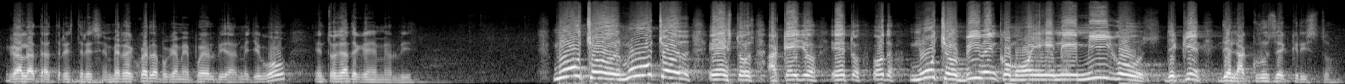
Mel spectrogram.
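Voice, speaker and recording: Animated male preacher in an echoing hall. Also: high voice. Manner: animated, quizzes listeners with quick questions. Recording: long hall reverb.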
